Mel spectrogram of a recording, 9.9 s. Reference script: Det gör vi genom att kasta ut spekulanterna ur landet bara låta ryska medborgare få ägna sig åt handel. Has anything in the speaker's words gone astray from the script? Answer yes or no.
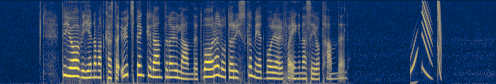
no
